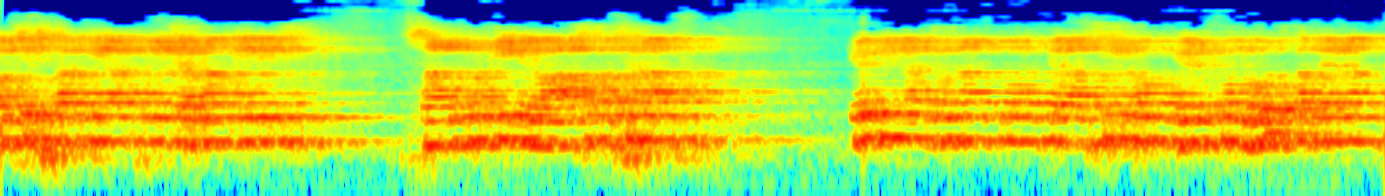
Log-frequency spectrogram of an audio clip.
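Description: A man's voice chanting a Sikh prayer into a microphone, amplified through the hall's sound system. It comes in long phrases of about three seconds, held on a nearly steady pitch. Each phrase starts strongly and trails off before the next begins.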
